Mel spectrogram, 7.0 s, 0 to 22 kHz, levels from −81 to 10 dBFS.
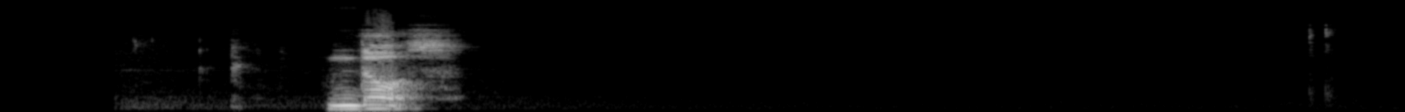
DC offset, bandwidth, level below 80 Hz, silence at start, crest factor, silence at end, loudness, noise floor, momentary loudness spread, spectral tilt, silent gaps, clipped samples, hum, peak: under 0.1%; 11 kHz; -60 dBFS; 1.15 s; 22 dB; 4.75 s; -14 LUFS; -78 dBFS; 13 LU; -4.5 dB/octave; none; under 0.1%; none; 0 dBFS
